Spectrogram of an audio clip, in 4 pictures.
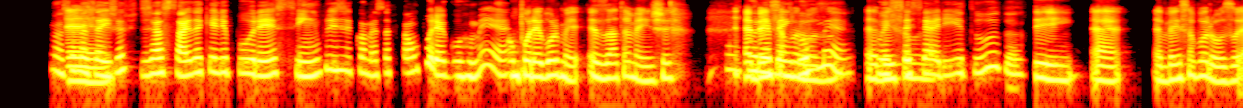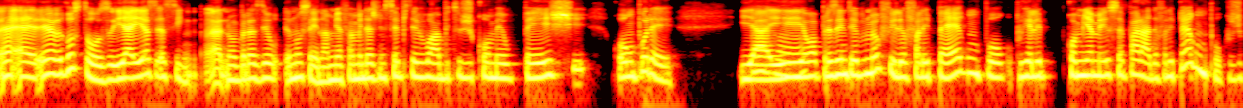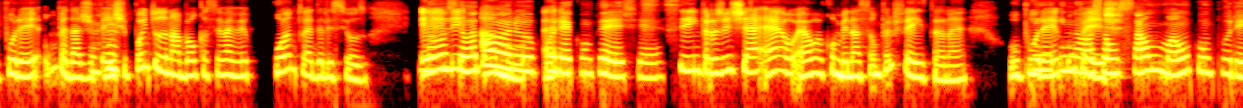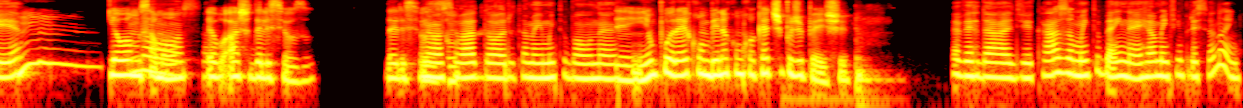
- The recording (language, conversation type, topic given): Portuguese, podcast, Por que você gosta de cozinhar receitas tradicionais?
- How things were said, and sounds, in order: chuckle; chuckle; tapping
